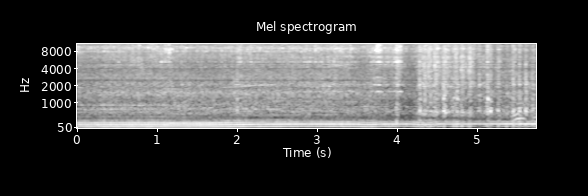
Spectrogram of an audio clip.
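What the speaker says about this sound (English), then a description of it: "Let that little trencher go." Small vibrating-blade trencher laying fiber optic cable runs with a steady loud engine drone and a constant low hum, close by throughout, with a little extra rattle near the end.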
